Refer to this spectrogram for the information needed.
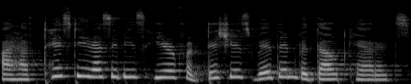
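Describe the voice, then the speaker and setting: A woman puts on a squeaky character voice, high in pitch, with lively intonation at a moderate pace. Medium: read story. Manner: reassuring.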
